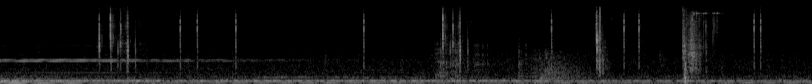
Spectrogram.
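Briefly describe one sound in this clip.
Short menu clicks and blips sound as items are selected.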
